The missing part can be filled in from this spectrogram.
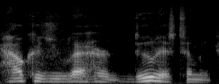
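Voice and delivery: acted mad outburst. Retelling a fight, quoting her blaming her boyfriend: imitating someone angry. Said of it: "she was mad at her boyfriend".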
